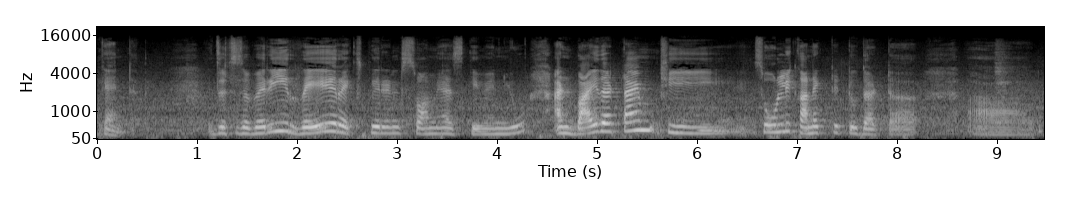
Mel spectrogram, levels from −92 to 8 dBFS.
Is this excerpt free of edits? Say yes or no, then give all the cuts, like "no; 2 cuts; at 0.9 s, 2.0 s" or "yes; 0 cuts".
yes; 0 cuts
